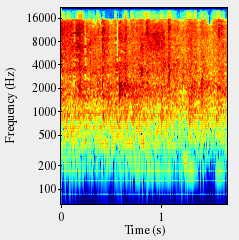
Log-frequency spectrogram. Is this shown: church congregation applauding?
yes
